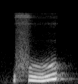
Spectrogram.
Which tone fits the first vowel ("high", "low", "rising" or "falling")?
rising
